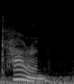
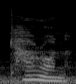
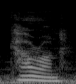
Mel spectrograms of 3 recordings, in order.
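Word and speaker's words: Charon: coin just as you described it only your pronunciation is a little off the name you heard wasn't Karen it was c h a r o n as in Caron the ferryman of the Dead karon who in exchange for the right coin helps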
